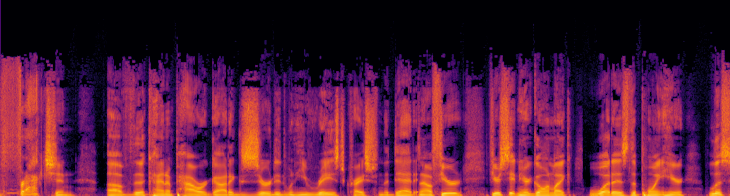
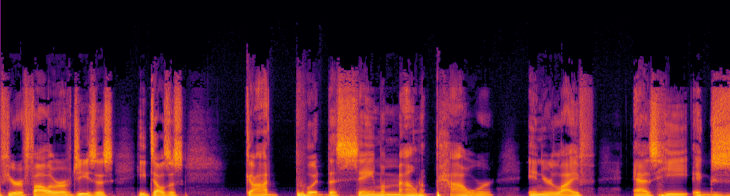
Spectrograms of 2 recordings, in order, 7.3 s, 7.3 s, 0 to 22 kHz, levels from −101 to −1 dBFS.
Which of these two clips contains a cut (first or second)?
first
